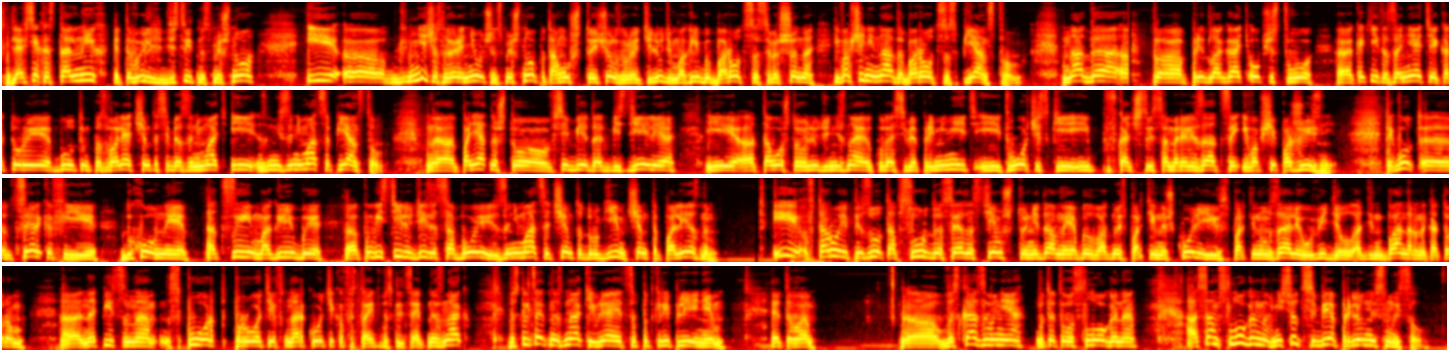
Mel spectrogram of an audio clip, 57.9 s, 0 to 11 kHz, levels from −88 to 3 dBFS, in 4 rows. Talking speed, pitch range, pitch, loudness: 145 wpm, 160-195 Hz, 175 Hz, -17 LUFS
